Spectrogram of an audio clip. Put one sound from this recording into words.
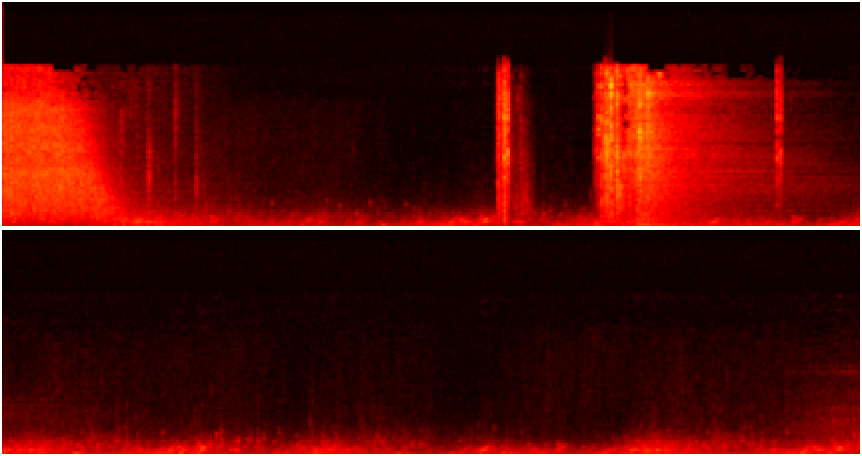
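Water splashes and sloshes as a swimmer surfaces and swims.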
